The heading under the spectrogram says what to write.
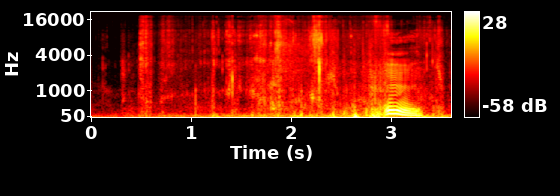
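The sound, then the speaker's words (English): Someone eating potted meat made of beef hearts, cooked beef fatty tissue and meat broth, taken with wine: scattered soft crunchy bites and wet chewing clicks that build in loudness, ending with a short, low hummed vocal sound of tasting. “Let's eat our potted meat”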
